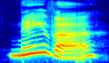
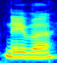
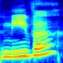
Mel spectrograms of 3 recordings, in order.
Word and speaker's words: Neva: hello welcome to the podcast today we're covering Nava correct NAA mhm Nava yes I think we pronounced it Nea uh last episode but we've decided that it's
